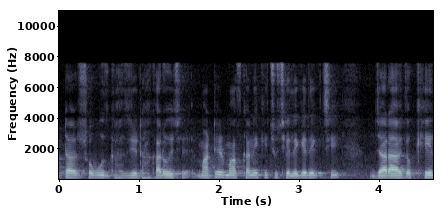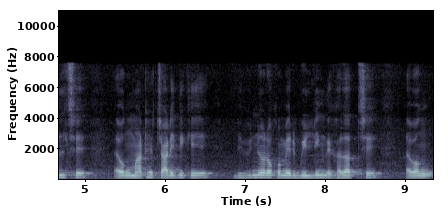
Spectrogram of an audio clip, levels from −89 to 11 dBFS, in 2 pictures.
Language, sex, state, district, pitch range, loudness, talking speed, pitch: Bengali, male, West Bengal, Malda, 130-140 Hz, -24 LUFS, 145 wpm, 135 Hz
